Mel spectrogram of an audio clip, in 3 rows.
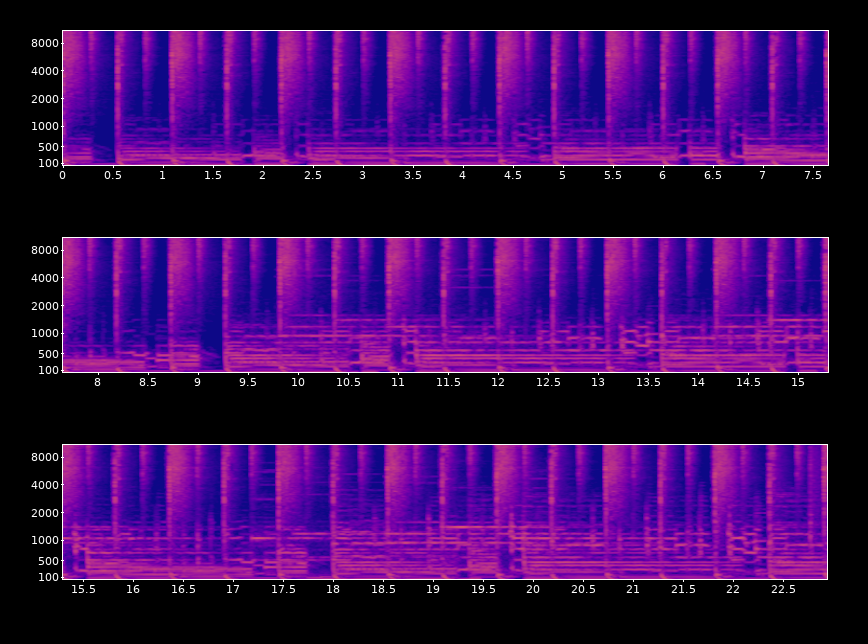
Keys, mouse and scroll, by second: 4.5 click, 7.2 click, 10.2 click, 12.7 click, 14.5 click, 15.9 click.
